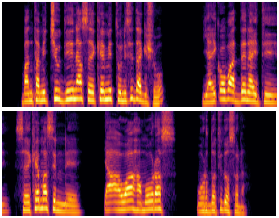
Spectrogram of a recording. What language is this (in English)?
Gofa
